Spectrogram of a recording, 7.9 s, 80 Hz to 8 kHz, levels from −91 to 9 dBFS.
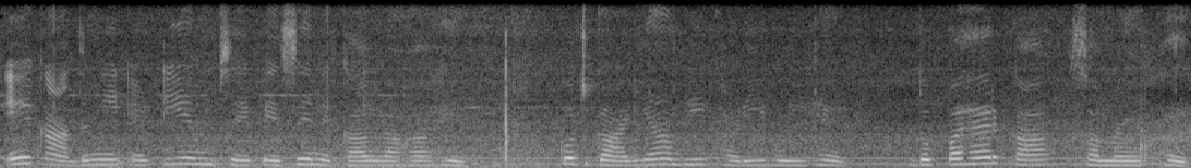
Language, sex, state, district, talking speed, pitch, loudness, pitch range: Hindi, female, Madhya Pradesh, Dhar, 135 wpm, 235 Hz, -22 LUFS, 215-265 Hz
